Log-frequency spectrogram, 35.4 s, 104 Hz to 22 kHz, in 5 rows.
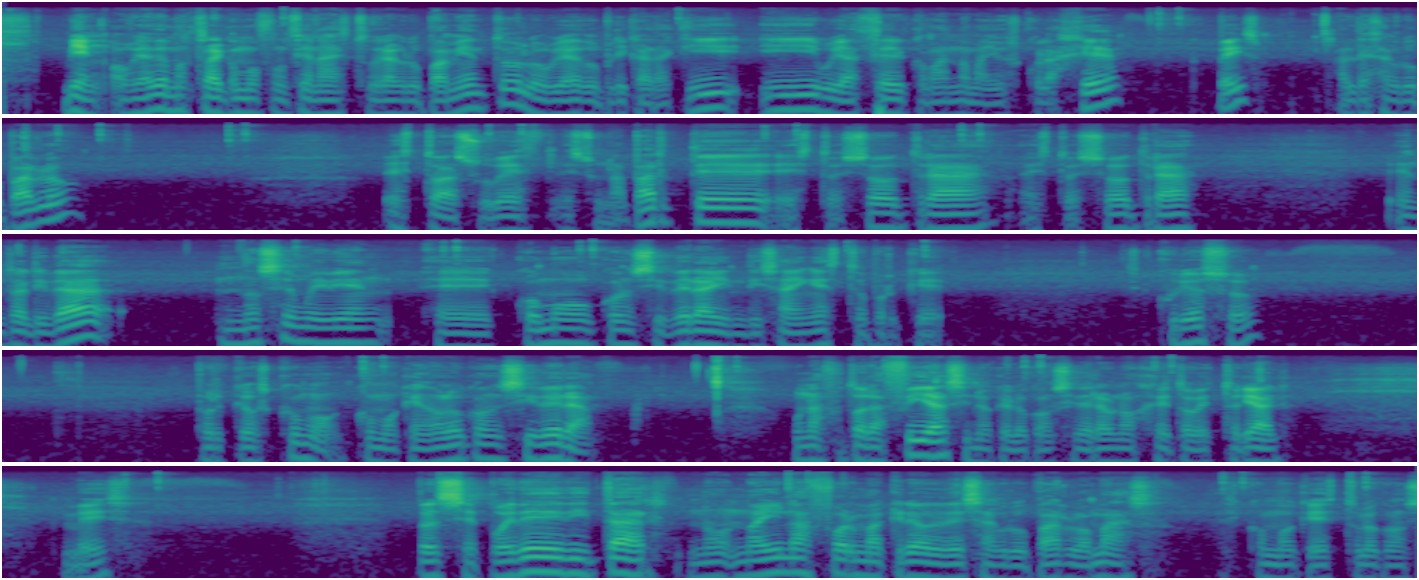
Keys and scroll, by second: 1.0 space, 5.1 shift+super+g, 7.3 space, 19.8 super+z, 30.3 super+z, 33.5 shift+super+g.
